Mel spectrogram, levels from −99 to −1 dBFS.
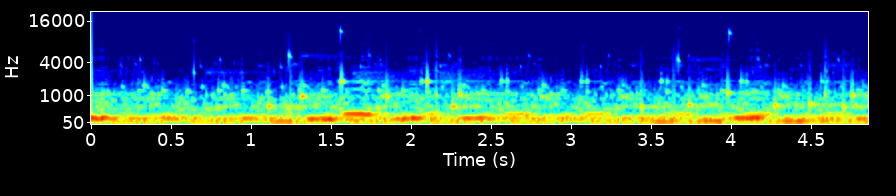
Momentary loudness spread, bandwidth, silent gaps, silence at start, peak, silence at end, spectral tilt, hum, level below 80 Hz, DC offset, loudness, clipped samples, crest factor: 9 LU; 5.4 kHz; none; 0 s; -16 dBFS; 0 s; -11.5 dB/octave; none; -42 dBFS; under 0.1%; -31 LUFS; under 0.1%; 14 dB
